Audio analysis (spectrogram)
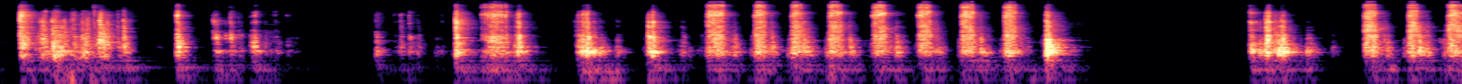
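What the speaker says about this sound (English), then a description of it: "give me that wrench, and we'll tighten this side" Rapid repeated clicking of a ratcheting wrench tightening a part during final assembly of a bicycle, sounding in close bursts of evenly spaced clicks separated by short pauses, with no talking.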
